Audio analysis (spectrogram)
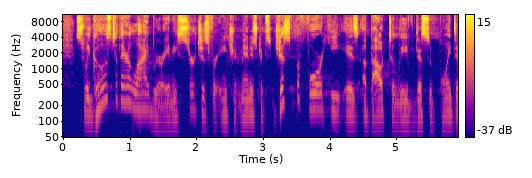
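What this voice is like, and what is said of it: Usual voice. Nothing is said of it.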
